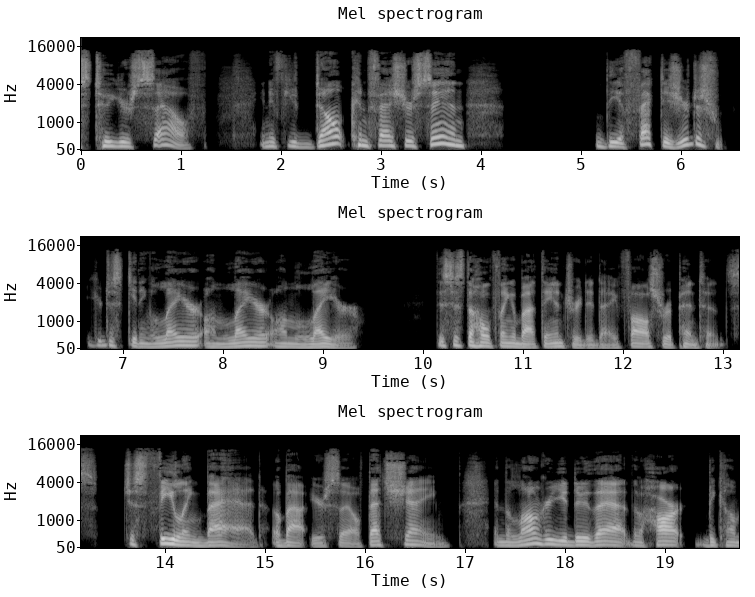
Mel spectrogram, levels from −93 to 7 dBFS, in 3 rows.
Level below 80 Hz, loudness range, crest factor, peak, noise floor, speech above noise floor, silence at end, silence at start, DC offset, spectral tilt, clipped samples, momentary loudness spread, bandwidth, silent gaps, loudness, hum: -56 dBFS; 3 LU; 20 dB; -8 dBFS; under -90 dBFS; over 65 dB; 0 s; 0 s; under 0.1%; -4.5 dB/octave; under 0.1%; 13 LU; 14 kHz; 1.26-1.34 s, 4.25-5.13 s, 6.56-6.60 s, 9.43-9.47 s, 9.61-9.80 s, 13.33-13.58 s, 16.87-16.92 s, 19.21-19.26 s; -25 LUFS; none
